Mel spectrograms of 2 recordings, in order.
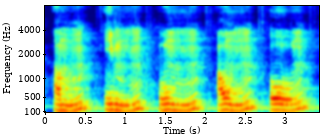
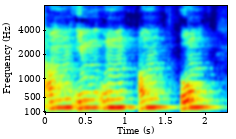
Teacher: ಸ್ವರದ ಮುಂದೆ ಅನುಸ್ವಾರ ಬಂದಾಗ ಮಕಾರಕ್ಕೆ ಸಮೀಪವಾದ ಉಚ್ಚಾರ ಏನಾಗುತ್ತೆ ಬರುತ್ತದೆ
